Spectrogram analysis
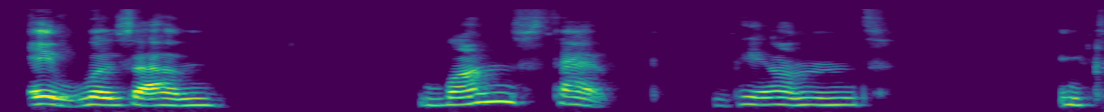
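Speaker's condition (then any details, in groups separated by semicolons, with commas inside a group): Muscular dystrophy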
